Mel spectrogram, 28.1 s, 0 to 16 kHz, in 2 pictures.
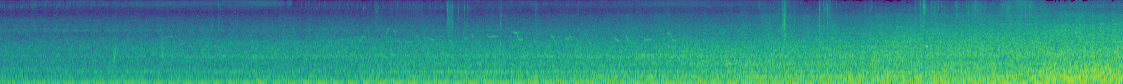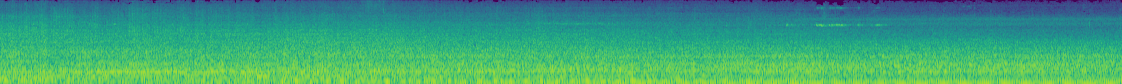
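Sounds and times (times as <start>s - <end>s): brief high squeal: 23.9s - 25.2s.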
